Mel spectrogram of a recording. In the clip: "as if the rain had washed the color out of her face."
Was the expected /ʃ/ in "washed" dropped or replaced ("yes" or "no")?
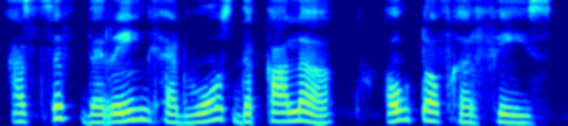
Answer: yes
